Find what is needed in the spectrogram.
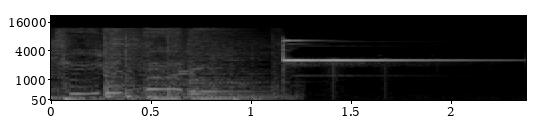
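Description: The last notes of a short intro jingle, then about a second in a single bright bell-like "ding" sound effect that rings on and fades away.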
